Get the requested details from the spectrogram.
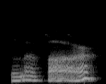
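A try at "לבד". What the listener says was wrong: Levad. That's a Dalit. Levad.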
